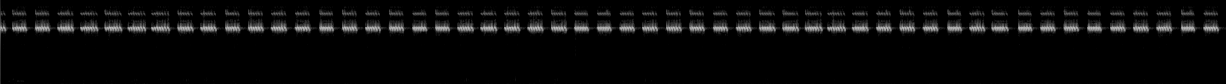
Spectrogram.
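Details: Two crickets keep up a very regular high chirping, short bright pulses around two per second with a thin overtone above, nothing else audible.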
